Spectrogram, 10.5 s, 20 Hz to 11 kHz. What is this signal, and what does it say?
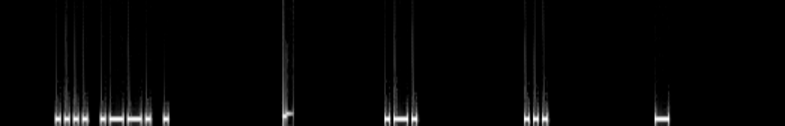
Morse code, heard as a keyed tone, about 20 wpm, spaced as for 9 wpm, 700 Hz. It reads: HPE RST
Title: Top 90 QSO Elements - 8x Character Spacing - 20wpm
